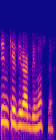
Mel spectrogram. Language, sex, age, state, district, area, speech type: Nepali, female, 45-60, West Bengal, Jalpaiguri, urban, conversation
